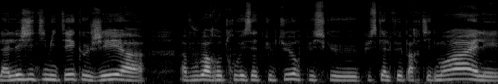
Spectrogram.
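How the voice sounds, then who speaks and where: In a very clean recording with a silent background, a woman speaks fairly quickly in a flat monotone at a medium pitch. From French Basque Country, then Burgundy. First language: Basque (speaking French). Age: 20s. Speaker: interviewee. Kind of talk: testimony. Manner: halting, many hesitations.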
